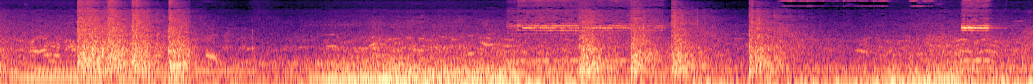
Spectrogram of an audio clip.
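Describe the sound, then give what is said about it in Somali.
Gunfire from federal government soldiers' rifles in the streets and business areas of Mogadishu. Several clusters of sharp cracks stand out over continuous street noise, and voices are heard throughout. “magaalada Muqdisho ay askarta dawladda federaalka rasaas oo dooga qaadaan dadweyne ku sugan goobo ganacsi iyo wadooyinka qaar ee magaalada Muqdisho”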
